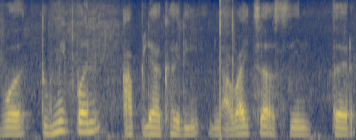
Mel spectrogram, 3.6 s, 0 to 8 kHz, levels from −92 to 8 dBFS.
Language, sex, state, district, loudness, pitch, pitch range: Marathi, male, Maharashtra, Gondia, -18 LUFS, 145 Hz, 140-170 Hz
